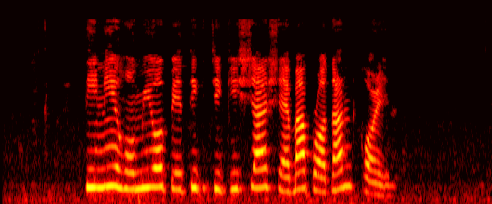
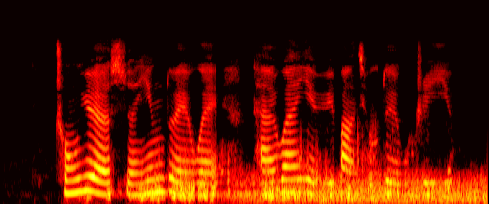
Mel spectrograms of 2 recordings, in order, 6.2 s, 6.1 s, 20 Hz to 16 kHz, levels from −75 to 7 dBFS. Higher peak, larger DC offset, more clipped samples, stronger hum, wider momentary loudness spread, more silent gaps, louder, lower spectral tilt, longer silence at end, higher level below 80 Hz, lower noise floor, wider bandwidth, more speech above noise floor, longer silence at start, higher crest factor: about the same, -2 dBFS vs -2 dBFS; neither; neither; neither; about the same, 9 LU vs 10 LU; neither; about the same, -20 LUFS vs -18 LUFS; second, -4 dB/octave vs -7.5 dB/octave; first, 1.2 s vs 0 s; second, -58 dBFS vs -40 dBFS; second, -55 dBFS vs -64 dBFS; first, 11.5 kHz vs 7.6 kHz; second, 35 dB vs 47 dB; first, 1.1 s vs 0.7 s; about the same, 20 dB vs 16 dB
